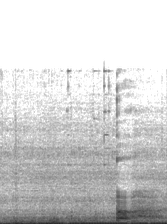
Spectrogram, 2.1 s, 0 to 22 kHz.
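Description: Honda Rebel 250's air-cooled parallel-twin engine running steadily at low speed, heard as a low hum from a helmet-mounted microphone.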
